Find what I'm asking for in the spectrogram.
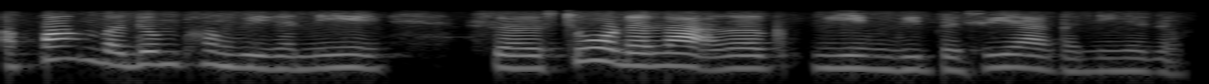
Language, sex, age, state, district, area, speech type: Manipuri, female, 45-60, Manipur, Imphal West, urban, conversation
